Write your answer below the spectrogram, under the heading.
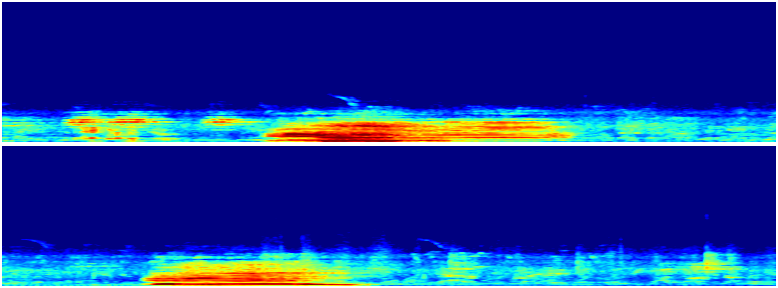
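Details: Hallikar cattle at the Cheluru cattle fair in India: two long, loud, deep moos a few seconds apart, each a sustained, rich bellow that swells and fades, with fair crowd noise and faint voices between them.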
